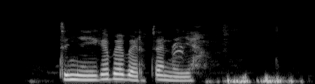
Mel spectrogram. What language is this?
Kalenjin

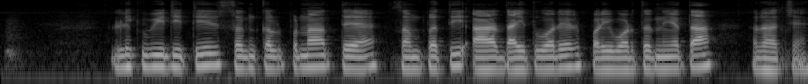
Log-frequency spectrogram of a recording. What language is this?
Magahi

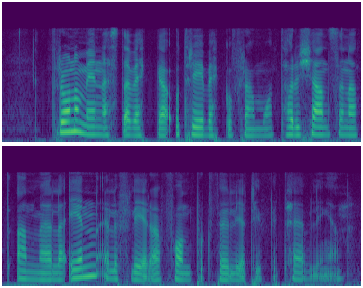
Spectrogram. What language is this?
Swedish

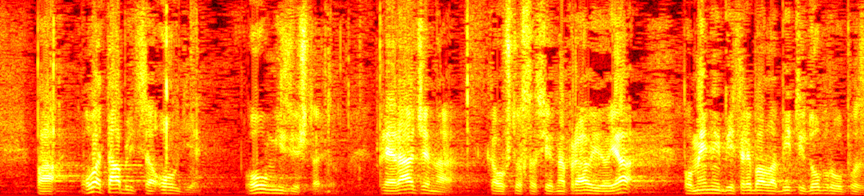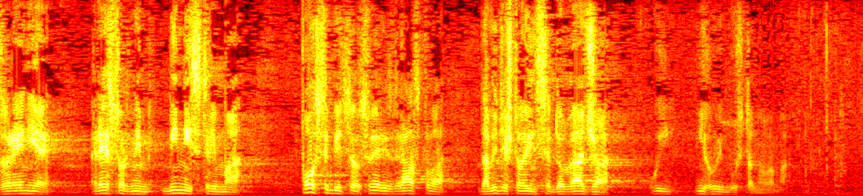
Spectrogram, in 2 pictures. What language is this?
Croatian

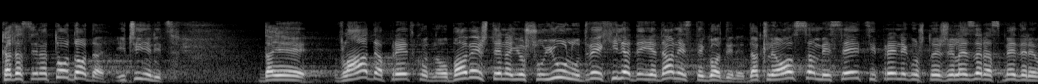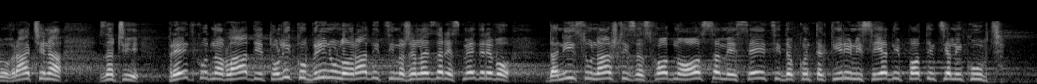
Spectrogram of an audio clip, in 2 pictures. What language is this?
Serbian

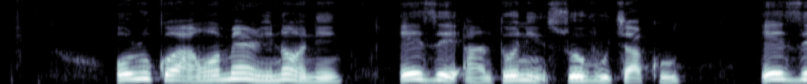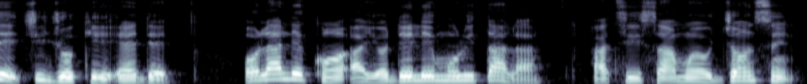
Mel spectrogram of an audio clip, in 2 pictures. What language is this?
Yoruba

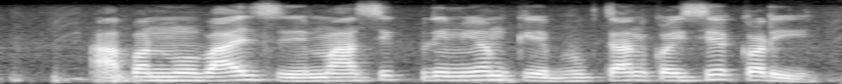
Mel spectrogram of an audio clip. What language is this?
Bhojpuri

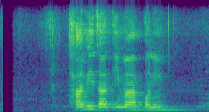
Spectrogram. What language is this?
Nepali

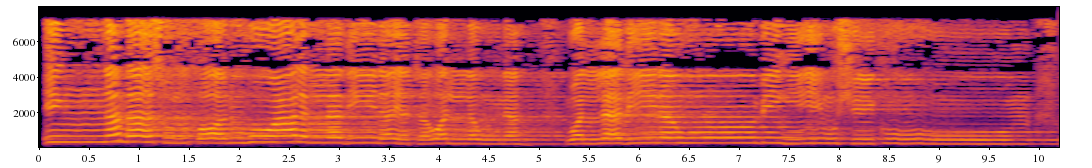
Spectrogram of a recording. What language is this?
Arabic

